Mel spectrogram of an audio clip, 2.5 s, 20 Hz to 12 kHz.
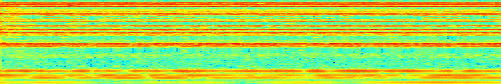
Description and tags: Bight, Breathy Digital Organ made with Reason Subtractor Synths and Logic Drawbar Organ. 29 samples, in minor 3rds, looped in Redmatica Keymap's Penrose loop algorithm.
Digital, Multisample, Breathy, Bright, Organ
